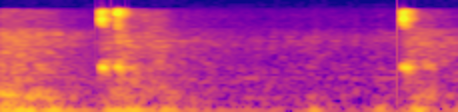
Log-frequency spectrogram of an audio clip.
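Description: Computer mouse clicking: two quick clicks about half a second in, a fraction of a second apart, and one more click near the end, with near silence between.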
